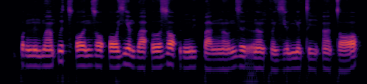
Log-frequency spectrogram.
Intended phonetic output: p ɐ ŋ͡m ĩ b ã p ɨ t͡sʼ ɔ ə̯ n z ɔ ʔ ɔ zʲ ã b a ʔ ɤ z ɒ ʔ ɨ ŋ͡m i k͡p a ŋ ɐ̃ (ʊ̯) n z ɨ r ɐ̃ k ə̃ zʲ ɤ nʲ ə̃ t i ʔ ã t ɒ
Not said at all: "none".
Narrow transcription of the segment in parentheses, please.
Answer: ʊ̯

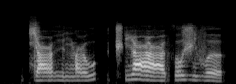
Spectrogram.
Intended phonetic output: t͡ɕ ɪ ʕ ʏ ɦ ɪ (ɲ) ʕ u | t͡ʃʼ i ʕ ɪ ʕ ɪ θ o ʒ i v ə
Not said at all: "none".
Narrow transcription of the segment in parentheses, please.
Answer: ŋ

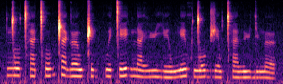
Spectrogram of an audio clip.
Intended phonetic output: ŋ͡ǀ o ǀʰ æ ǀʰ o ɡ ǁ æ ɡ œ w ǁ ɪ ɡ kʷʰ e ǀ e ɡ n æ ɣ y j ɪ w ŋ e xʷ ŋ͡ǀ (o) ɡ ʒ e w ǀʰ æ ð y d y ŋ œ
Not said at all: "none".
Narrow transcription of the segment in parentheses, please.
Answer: o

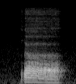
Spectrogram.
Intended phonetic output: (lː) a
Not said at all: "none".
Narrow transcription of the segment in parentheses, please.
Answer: ɾ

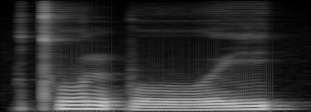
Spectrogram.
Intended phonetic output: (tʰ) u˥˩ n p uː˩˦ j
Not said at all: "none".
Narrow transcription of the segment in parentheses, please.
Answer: tʰ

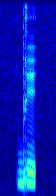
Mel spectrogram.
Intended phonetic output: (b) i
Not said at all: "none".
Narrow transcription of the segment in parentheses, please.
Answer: b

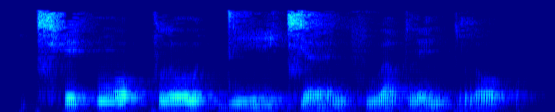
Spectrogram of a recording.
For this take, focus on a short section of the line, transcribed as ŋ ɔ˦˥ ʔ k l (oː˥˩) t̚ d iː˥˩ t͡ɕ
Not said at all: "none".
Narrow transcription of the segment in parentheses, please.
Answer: oː˥˩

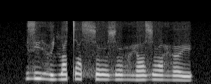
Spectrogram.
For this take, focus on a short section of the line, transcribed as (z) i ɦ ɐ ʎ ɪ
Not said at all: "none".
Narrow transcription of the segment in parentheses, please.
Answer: z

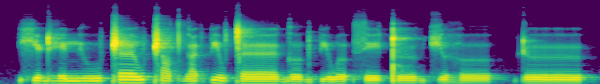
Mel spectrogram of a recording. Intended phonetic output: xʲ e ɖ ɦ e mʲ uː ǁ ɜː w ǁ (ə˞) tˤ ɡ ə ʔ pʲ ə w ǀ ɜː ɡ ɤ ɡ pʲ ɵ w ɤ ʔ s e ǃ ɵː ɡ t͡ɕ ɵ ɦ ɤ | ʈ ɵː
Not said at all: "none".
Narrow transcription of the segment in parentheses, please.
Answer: ɜ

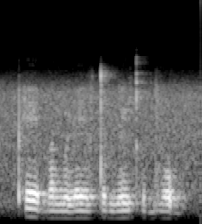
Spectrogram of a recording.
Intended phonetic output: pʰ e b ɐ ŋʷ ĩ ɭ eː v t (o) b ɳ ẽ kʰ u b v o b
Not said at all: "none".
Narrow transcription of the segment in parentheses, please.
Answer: ɵ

